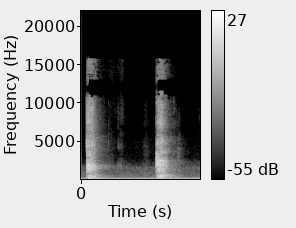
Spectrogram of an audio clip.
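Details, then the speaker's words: A dog gives two short, harsh coughs about a second apart, a true cough from the lower airway, presented by a veterinarian explaining dog coughs. "다만 기침 역시도음 너무 심하지 않는다면 조금 지켜보셔도 되기는 해요 기침 역시 기도에 뭐 제체기 럼 뭐 분비물들이 바이러스 기타 등등 어 안 좋은 물질들이 들어갔을 때 그걸 배출해 내기 위한 반사 적용일 수도 있기 때문에"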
